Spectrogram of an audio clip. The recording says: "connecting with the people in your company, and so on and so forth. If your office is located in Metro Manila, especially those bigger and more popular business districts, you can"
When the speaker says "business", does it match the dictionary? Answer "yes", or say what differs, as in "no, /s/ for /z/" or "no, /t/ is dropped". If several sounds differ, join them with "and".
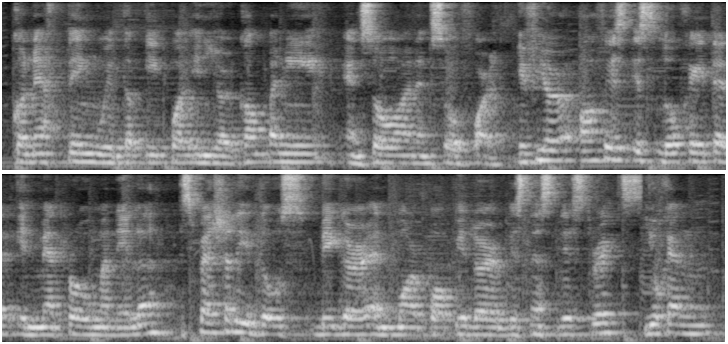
no, /s/ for /z/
